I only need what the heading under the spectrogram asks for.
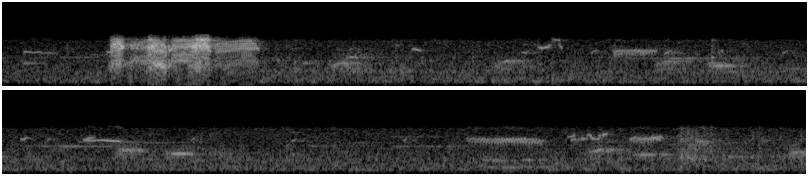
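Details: Rainbow lorikeets squabbling over spilt ice cream: one loud grating screech burst early on, followed by scattered shrill chattering and squeaky calls from the group.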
